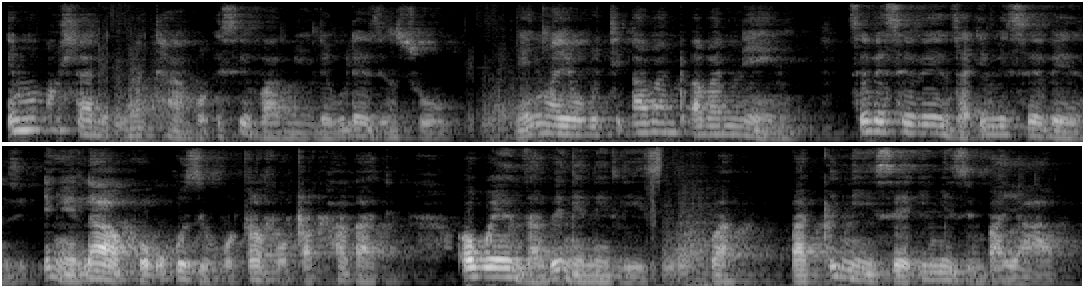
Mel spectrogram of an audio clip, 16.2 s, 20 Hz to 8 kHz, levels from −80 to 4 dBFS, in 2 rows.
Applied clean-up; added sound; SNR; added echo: neural separator model SepFormer DNS4.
